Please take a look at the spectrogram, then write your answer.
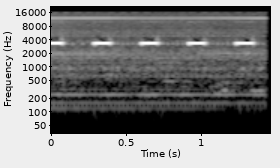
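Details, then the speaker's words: Steady high beeping, about three a second, from a HydroKnowz hydrogen sensor alarm. It is set near 8,000 and tripped at about 9,279 while lead-acid batteries charge in a sealed, vented box on a 48 V off-grid solar system. "We just have the alarm set pretty low here. Okay. Um, this is now beeping. It'll continue to beep for a while."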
